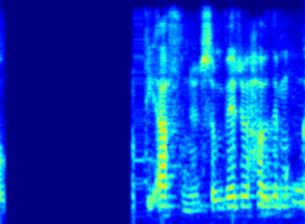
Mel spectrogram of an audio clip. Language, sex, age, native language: Icelandic, other, 18-19, Icelandic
